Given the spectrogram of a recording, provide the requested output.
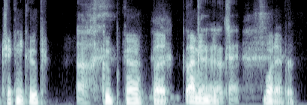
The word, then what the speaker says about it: Kupka: are here with the one and only kopka is that how you pronounce your last name just making sure um I pronounce it with more of like a CP sound like chicken CP Koopa but I mean okay whatever just check because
